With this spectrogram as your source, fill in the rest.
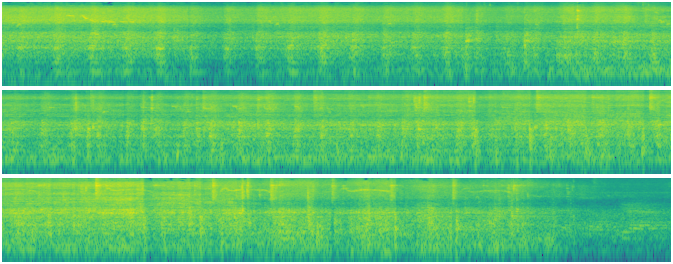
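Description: A steam locomotive chuffs heavily as it approaches and passes close by.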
